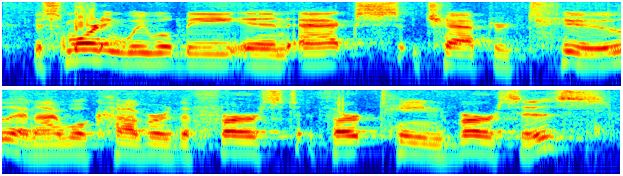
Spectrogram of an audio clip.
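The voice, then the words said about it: Unwell, slightly strained voice. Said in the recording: “You'll have to forgive my voice. I'm not quite 100%. I'm still recovering from a cold”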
